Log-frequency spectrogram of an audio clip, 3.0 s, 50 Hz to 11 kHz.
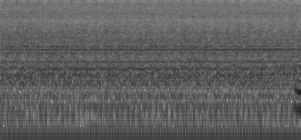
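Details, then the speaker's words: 2002 Alfa Romeo 147 2.0 Twin Spark after repair of a misfire at idle and under acceleration: steady, even idle hum with no stumble; compression was fine and the cause was an intermittent coil, replaced along with the plug. "Okay, there we go. Purring like a kitten."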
